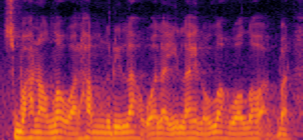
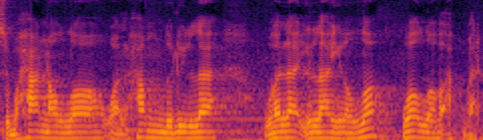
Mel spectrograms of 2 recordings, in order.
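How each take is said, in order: First: It is recited quickly without pauses. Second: It is recited slowly and calmly with pauses. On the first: "kalau mau cepet ya ... Itu udah cepat" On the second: "Bacanya juga tartil ... Yang tenang"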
